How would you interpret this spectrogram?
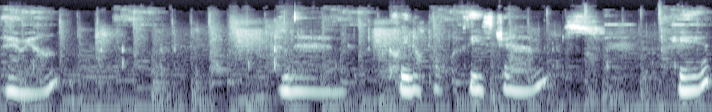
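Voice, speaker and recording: A woman giving gentle, unhurried ASMR gameplay commentary in a soft, breathy whisper as she plays. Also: mid-range voice, steady tone. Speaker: gameplay streamer. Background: video game music.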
